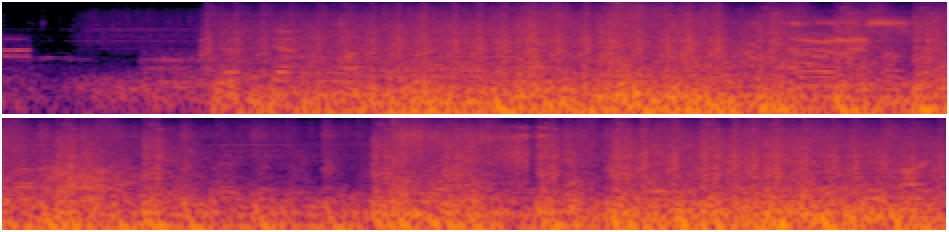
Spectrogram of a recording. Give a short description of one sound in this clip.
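Blasts boom and crackle.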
